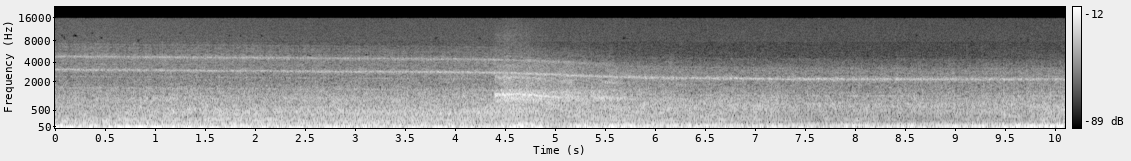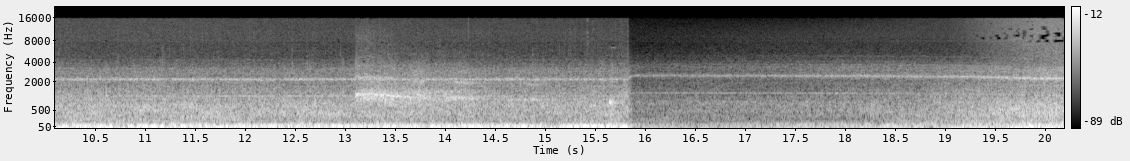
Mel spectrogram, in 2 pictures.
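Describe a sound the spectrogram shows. A jet engine roars and whines steadily at high power.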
